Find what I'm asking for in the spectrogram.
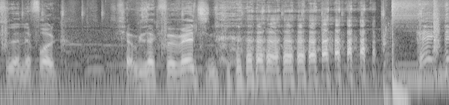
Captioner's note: laughing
